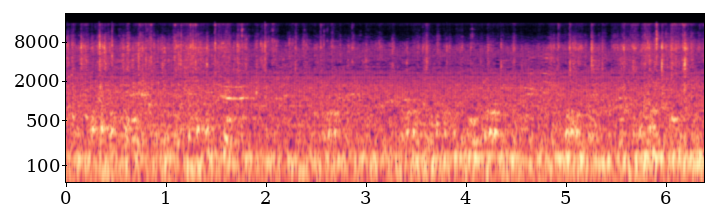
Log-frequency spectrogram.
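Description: Domestic fancy pigeons cooing faintly over a steady low background hum.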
